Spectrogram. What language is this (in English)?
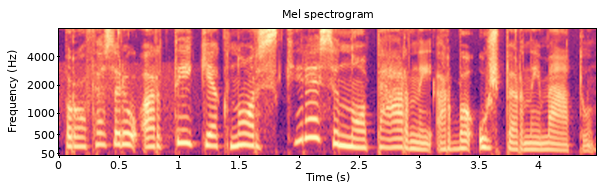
Lithuanian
